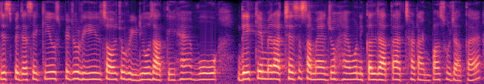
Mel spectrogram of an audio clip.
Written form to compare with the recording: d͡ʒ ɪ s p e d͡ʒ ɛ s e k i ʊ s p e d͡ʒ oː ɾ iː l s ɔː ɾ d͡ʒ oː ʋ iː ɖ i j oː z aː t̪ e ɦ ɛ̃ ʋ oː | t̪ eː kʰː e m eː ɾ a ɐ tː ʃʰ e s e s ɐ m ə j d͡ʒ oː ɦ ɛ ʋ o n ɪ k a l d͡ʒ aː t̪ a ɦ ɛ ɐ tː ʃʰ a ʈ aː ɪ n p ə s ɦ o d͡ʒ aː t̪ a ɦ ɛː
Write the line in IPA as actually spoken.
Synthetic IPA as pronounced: d͡ʒ ɪ s p e d͡ʒ ɛː s e k i ʊ s p e d͡ʒ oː ɾ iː l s ɔː ɾ d͡ʒ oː ʋ iː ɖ i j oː z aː t̪ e ɦ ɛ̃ ʋ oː | d̪ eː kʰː e m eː ɾ a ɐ tː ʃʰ e s e s ɐ m ə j d͡ʒ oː ɦ ɛ ʋ o n ɪ k ə l d͡ʒ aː t̪ a ɦ ɛ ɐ tː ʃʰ a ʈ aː ɪ m p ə s ɦ o d͡ʒ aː t̪ a ɦ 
